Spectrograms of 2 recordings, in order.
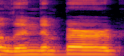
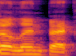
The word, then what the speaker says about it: Lindbeck: Lily Cooper, Brandon Rogers, Alex Brightman, Erica Lindenberg, or Lindberg, no, Erica Lindbeck, excuse me.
